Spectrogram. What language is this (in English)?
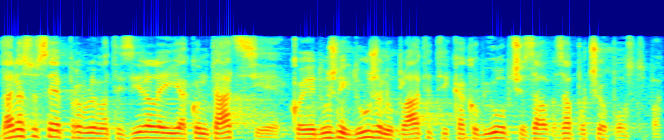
Croatian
